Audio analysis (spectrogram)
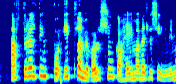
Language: Icelandic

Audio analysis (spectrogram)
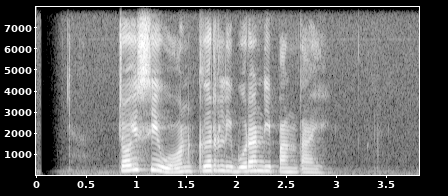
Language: Sundanese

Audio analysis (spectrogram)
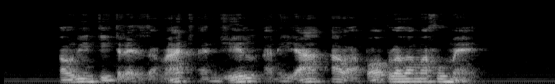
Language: Catalan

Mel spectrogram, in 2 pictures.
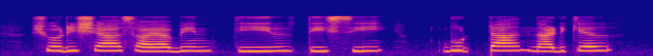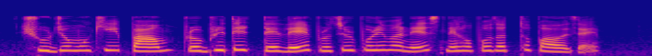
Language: Bangla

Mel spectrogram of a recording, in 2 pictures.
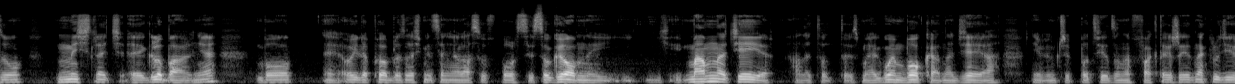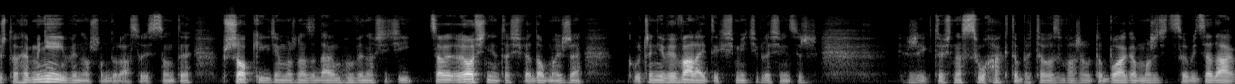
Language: Polish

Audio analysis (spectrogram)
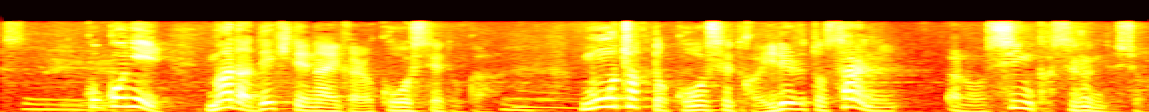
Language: Japanese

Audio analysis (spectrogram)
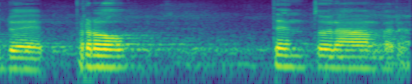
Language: Czech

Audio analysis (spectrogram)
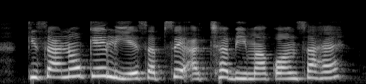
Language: Hindi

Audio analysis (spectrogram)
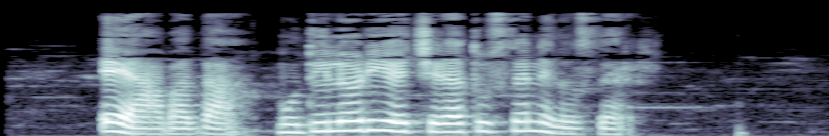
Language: Basque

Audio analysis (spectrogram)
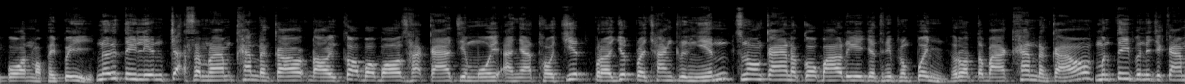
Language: Thai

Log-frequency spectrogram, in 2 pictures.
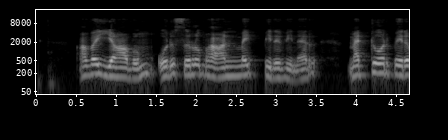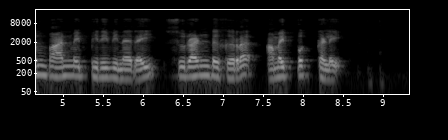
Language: Tamil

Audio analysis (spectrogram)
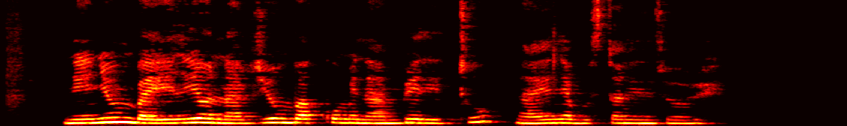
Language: Swahili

